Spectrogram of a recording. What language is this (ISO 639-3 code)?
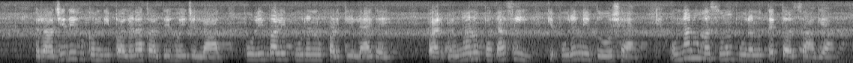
pan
